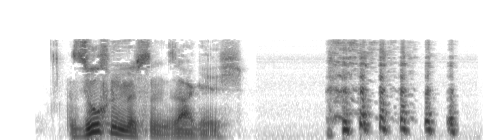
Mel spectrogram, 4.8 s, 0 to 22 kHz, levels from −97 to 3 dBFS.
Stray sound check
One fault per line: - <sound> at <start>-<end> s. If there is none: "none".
- laugh at 3.2-4.6 s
